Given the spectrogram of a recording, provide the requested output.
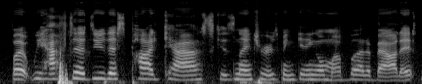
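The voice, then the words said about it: Sick-sounding, slightly off voice. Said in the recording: “I sound a little weird because I'm sick”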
